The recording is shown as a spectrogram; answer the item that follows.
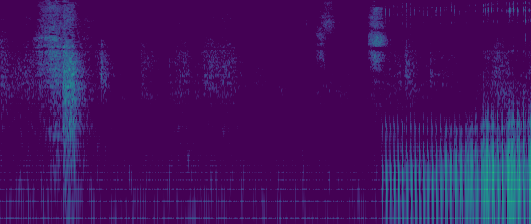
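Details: Cranky, tired merle French Bulldog puppy growling at annoying sounds: near silence at first, then a low, rapidly pulsing rumble starts and swells louder through the final second and a half.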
